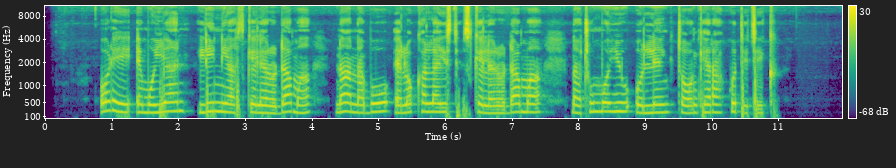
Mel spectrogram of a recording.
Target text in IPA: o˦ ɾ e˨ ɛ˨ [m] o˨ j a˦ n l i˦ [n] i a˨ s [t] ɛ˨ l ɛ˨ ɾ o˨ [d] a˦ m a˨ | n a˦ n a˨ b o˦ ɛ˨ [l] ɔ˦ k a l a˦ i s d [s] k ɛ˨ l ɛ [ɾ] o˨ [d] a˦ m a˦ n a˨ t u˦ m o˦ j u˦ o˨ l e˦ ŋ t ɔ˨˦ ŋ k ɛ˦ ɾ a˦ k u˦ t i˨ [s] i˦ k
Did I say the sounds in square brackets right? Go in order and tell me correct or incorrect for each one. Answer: correct, correct, incorrect: k, correct, correct, correct, correct, correct, incorrect: t

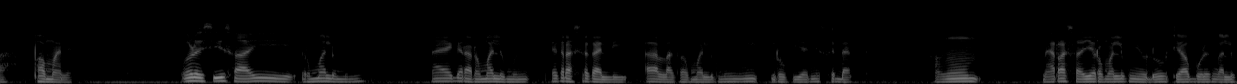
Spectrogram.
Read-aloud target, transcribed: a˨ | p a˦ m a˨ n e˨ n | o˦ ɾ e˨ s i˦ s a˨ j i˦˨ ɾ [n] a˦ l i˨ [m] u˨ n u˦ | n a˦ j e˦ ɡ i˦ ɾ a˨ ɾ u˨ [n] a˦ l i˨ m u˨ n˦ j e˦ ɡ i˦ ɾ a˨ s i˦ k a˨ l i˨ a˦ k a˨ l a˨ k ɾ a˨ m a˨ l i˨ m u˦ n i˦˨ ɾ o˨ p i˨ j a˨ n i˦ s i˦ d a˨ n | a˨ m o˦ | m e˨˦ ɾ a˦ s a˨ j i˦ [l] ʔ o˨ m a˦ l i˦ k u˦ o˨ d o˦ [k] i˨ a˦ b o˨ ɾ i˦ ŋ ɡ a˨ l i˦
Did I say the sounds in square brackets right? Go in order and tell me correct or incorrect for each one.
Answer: incorrect: m, correct, incorrect: m, incorrect: ɾ, incorrect: t

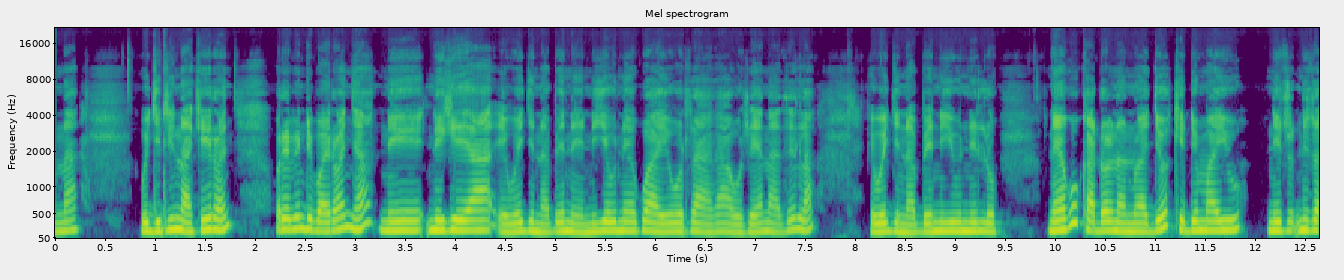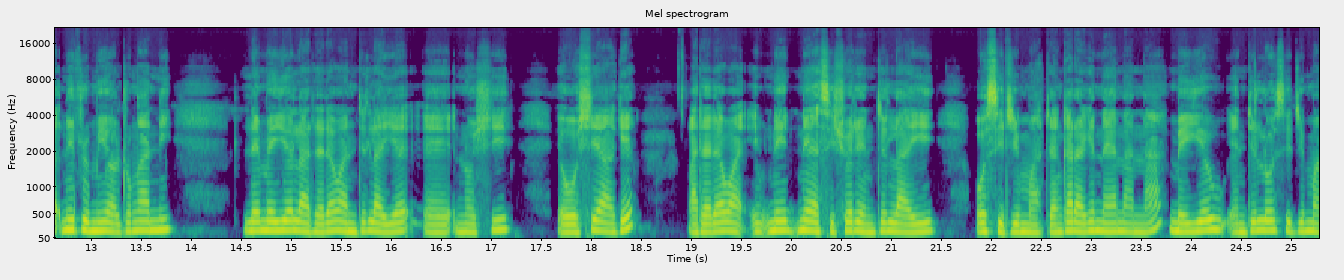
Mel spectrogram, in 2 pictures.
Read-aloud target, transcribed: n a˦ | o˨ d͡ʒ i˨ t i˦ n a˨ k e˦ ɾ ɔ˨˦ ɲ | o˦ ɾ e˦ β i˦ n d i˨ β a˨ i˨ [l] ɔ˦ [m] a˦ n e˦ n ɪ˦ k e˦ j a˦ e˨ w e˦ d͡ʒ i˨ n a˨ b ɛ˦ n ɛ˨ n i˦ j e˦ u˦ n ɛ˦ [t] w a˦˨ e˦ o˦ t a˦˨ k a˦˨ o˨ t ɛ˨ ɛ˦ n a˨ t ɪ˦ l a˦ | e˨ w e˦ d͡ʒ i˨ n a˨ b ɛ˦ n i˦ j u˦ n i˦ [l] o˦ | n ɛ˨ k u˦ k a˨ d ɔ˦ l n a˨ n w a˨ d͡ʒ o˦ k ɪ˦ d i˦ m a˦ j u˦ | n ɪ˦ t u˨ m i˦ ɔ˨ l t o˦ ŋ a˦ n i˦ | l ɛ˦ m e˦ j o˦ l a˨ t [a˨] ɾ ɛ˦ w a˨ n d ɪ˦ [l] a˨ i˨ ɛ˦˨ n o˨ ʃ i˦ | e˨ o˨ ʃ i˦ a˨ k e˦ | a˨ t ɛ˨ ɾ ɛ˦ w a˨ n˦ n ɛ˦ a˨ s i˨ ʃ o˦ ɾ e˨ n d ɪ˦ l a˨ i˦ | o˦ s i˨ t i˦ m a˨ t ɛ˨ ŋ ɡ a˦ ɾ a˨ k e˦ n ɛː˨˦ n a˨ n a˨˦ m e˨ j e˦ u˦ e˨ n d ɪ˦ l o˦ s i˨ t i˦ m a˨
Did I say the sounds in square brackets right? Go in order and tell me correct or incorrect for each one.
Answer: incorrect: ɾ, incorrect: ɲ, incorrect: k, correct, incorrect: ɛ˨, correct

